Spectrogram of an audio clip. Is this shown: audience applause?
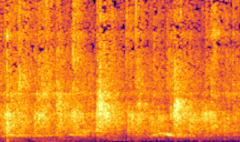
yes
